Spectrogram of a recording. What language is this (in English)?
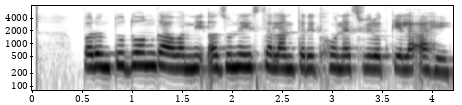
Marathi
